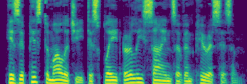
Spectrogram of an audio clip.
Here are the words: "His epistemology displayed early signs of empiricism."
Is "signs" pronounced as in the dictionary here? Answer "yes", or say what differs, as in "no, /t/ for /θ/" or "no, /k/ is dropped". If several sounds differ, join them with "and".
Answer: yes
